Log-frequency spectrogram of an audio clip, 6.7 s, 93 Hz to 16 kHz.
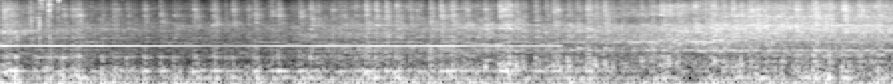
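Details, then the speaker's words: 1991 Camaro Z28, 383 stroker V8 with very low time, steel crank, roller rockers, Edelbrock high-rise intake, MSD box, 5-speed; deep steady V8 burble at idle under a brief chime and handling noise, sounds awesome, normal idle. "car sounds just absolutely awesome."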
